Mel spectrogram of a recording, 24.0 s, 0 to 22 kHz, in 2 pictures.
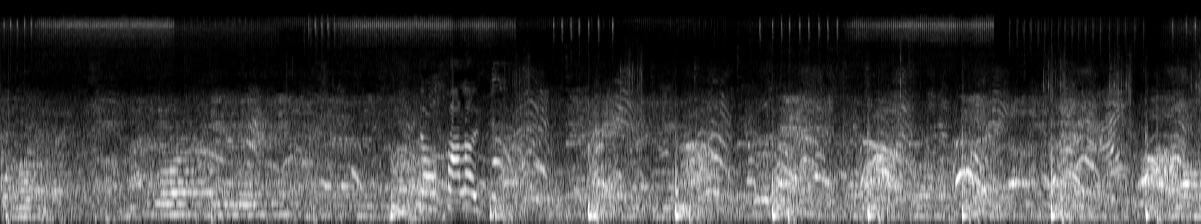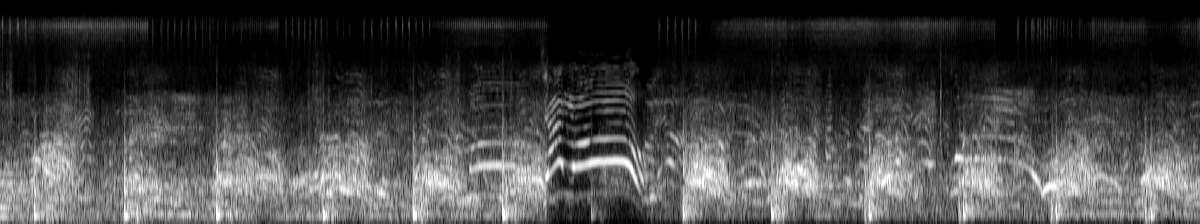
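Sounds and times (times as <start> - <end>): crowd shouting and cheering: 0.0 - 24.0
drum beats: 0.0 - 24.0
high drawn-out shout: 3.2 - 24.0.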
